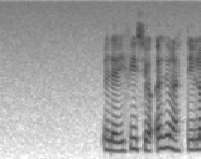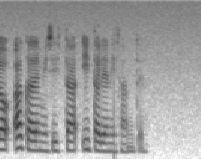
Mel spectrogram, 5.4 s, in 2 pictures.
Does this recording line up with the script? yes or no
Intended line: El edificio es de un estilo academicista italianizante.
yes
